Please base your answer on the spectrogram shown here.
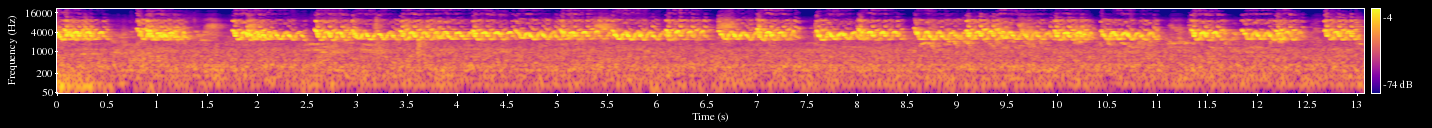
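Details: In a budgerigar colony at feeding time, the father feeds two young millet paste while other birds wait. Continuous rasping, trilled chatter with frequent choppy breaks runs throughout.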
